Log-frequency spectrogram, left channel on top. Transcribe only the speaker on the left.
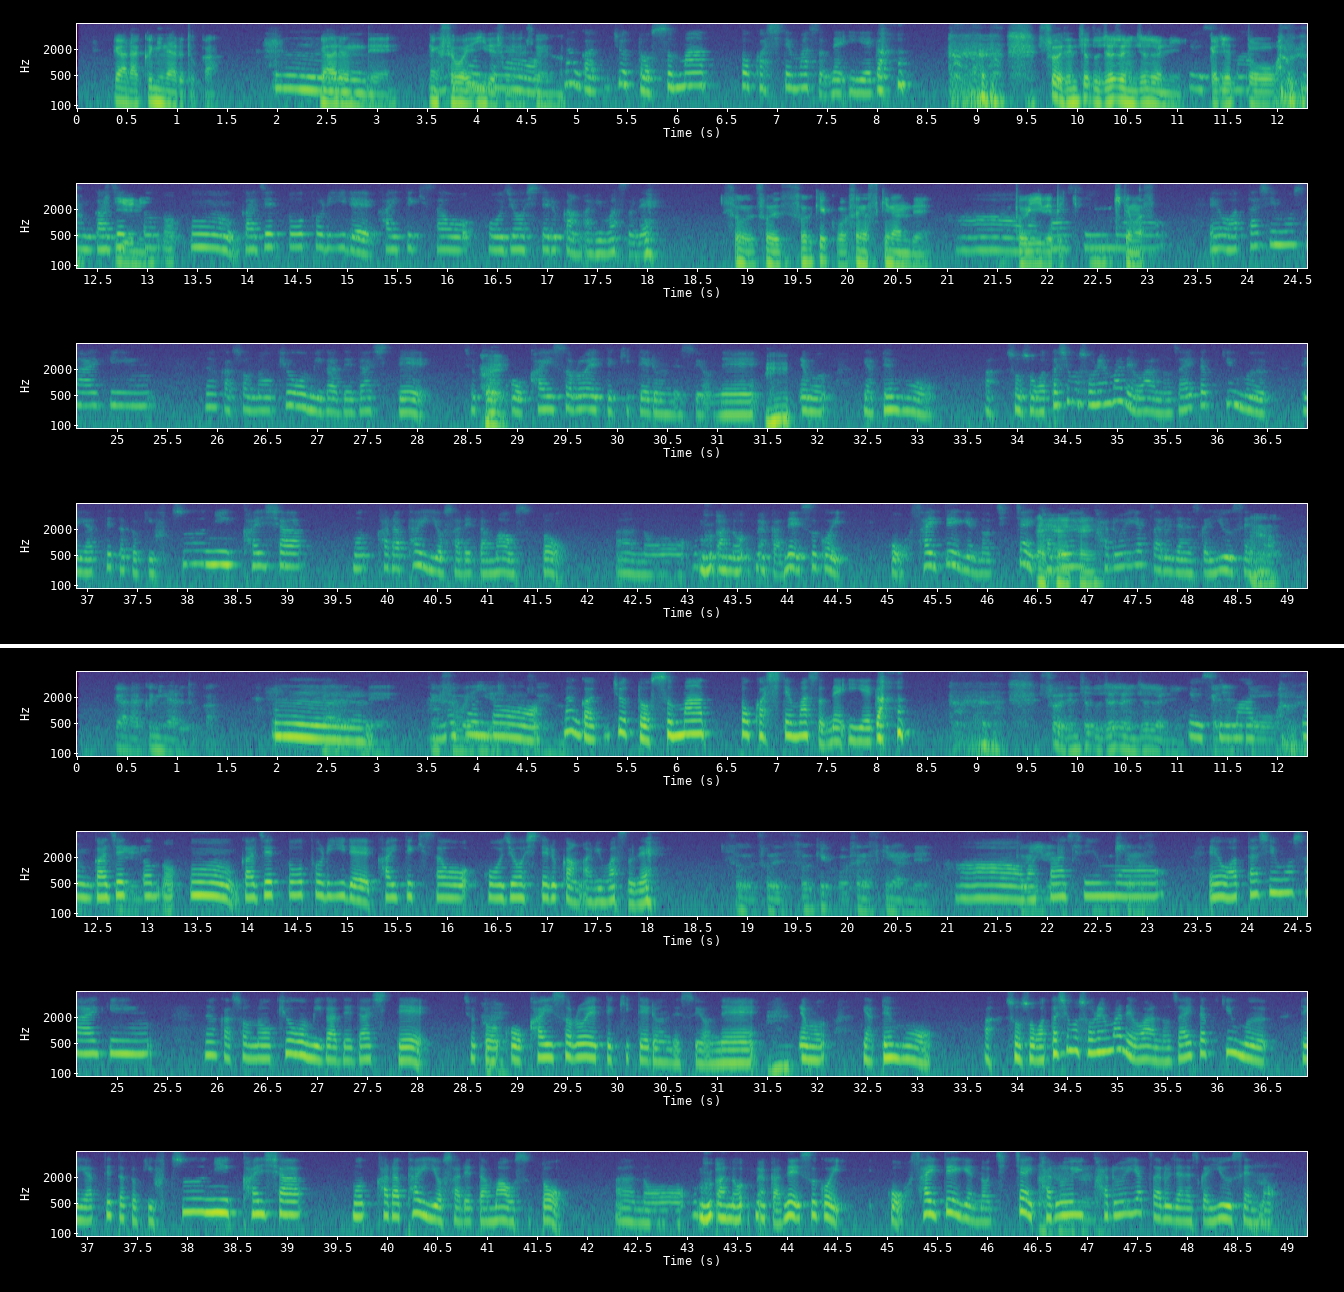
が楽になるとか、
があるんで、
なんかすごいいいですね、そういうの。
<laughs> そうですね、ちょっと徐々に徐々にガジェットを
<laughs>
家に。
そう、そうです。そう、結構そういうの好きなんで、
取り入れてき、
きてます。
はい。うん。
はいはいはい。
あの、わ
